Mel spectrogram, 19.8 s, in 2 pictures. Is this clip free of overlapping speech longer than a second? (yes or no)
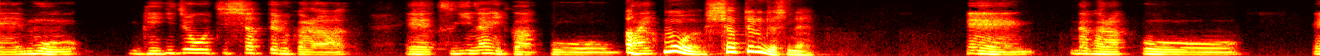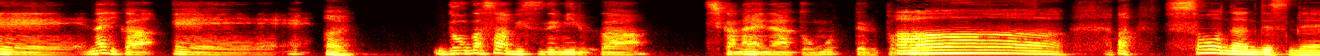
yes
